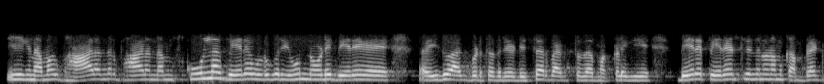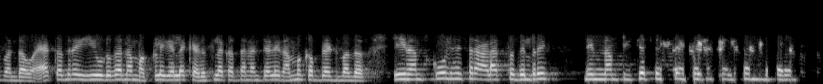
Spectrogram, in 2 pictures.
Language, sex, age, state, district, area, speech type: Kannada, female, 45-60, Karnataka, Gulbarga, urban, conversation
